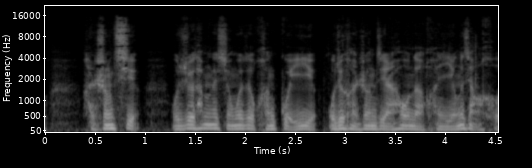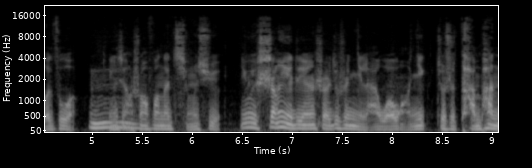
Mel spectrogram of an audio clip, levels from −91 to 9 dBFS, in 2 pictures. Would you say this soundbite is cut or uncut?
uncut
